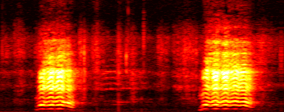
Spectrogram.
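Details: Goat on a farm during artificial insemination handling, giving two loud, wavering, nasal bleats about one and a half seconds apart, each under half a second long, with a faint low hum underneath.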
